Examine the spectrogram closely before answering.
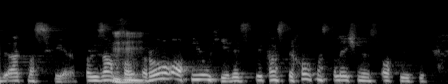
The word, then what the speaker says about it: Rho Ophiuchi: Yeah, it's Rho Ophiuchi. Ophiuchi. Okay. Yeah. I've like seen people's different pronunciation.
